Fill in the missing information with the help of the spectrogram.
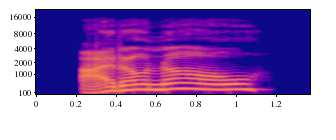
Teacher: The T sound is dropped completely. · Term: dropped sounds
